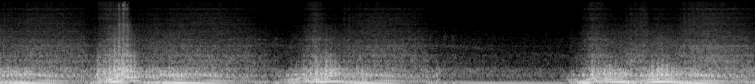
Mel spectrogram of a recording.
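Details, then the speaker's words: Nissan 300ZX twin turbo after sitting a long time, shifter bracket mod and fuel filter relocation: three clean throttle blips rising and falling back to a steady idle, deep even exhaust note, slight ticking, healthy running. "I love how that sounds I don't know about you guys but I've always liked that sound not the ticking but the exhaust always sounds really good on these on these twin turbos"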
